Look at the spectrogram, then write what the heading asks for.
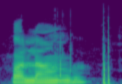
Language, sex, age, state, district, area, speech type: Hindi, female, 30-45, Uttar Pradesh, Bhadohi, rural, read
